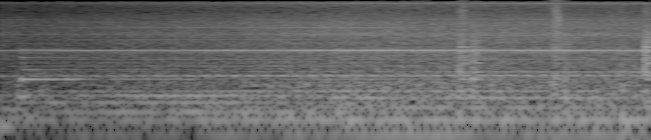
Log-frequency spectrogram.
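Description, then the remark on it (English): A helicopter engine whine heard inside the cabin: a steady, unbroken mechanical drone with a thin high-pitched tone riding over it and a few faint clicks, with no one talking. “While it wasn't impossible to talk over the whine of the helicopter, no one had any words to say.”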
